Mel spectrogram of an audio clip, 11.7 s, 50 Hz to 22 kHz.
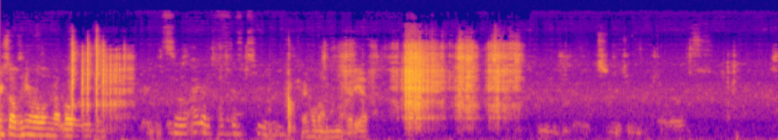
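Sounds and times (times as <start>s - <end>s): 
speech: 0.0s - 1.4s, 2.2s - 6.3s, 8.1s - 9.7s
faint indistinct voices murmuring: 0.0s - 5.8s, 8.0s - 10.8s
dice rolling and clattering: 1.1s - 2.1s, 5.1s - 7.8s.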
